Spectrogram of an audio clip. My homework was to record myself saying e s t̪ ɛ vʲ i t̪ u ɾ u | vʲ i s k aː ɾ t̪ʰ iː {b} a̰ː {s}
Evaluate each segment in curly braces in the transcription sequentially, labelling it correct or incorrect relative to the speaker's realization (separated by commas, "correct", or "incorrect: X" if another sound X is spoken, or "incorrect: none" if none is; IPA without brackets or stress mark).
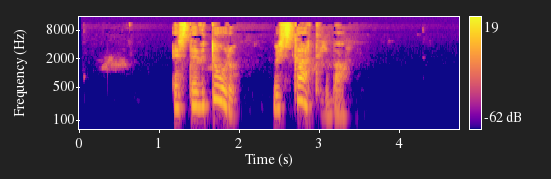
correct, incorrect: none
